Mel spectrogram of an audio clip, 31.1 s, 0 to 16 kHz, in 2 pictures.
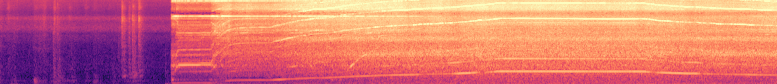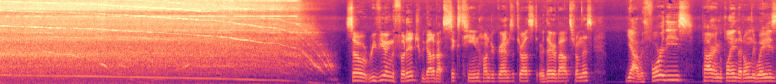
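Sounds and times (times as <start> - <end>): electric ducted fan whining: 3.4 - 22.7.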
